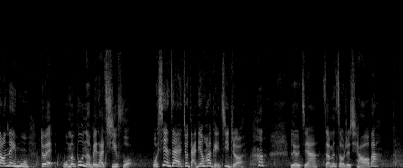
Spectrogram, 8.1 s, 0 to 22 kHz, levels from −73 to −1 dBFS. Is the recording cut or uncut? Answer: uncut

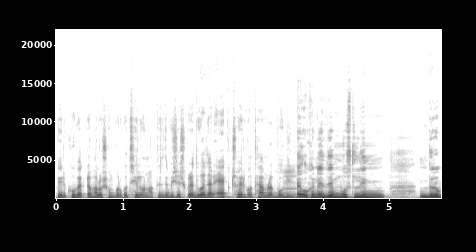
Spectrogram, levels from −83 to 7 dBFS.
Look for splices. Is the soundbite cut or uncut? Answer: cut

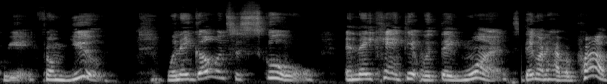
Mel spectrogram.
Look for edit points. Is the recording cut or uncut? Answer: cut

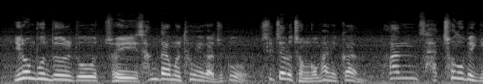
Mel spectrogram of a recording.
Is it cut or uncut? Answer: cut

